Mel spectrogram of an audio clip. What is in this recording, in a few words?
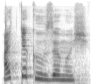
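"аттьӧ кывзӧмысь", Komi, female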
